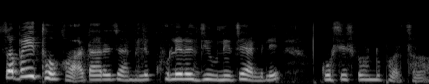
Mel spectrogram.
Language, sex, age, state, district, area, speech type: Nepali, female, 30-45, West Bengal, Darjeeling, rural, spontaneous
